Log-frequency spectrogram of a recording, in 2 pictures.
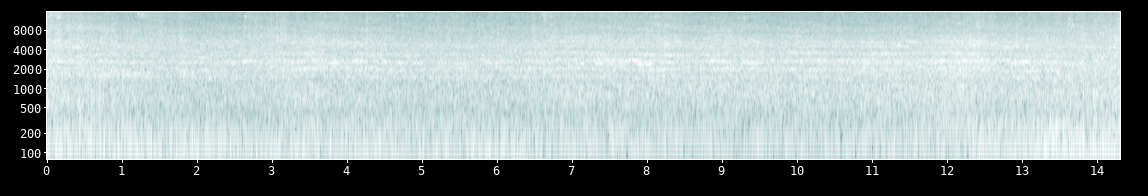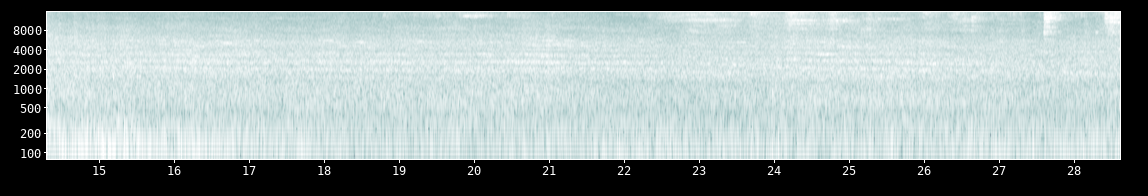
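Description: Freight cars of a CSX intermodal train rolling past: a steady rumble of steel wheels on rail with a thin, high-pitched wheel squeal running through it. It grows a little louder about halfway, and a few sharp clicks come near the end.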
